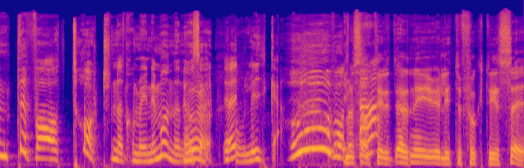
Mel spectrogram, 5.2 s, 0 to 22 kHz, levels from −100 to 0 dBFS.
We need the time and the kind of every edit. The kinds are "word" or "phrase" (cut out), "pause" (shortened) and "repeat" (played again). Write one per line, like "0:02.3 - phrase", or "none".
0:01.2 - word
0:02.4 - word
0:03.4 - word
0:04.1 - word

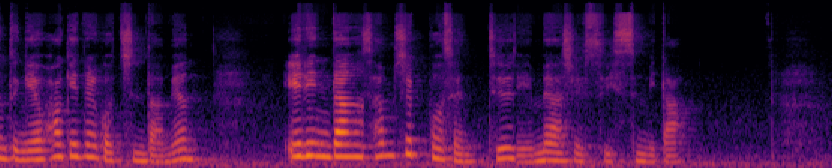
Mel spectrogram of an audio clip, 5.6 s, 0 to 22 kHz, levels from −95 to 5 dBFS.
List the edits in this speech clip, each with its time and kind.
0:02.4 - phrase
0:03.5 - word

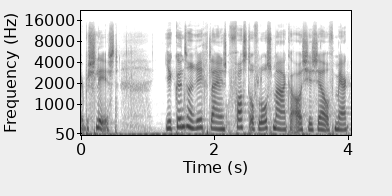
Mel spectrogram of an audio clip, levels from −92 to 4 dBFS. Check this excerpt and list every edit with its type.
0:02.2 - word

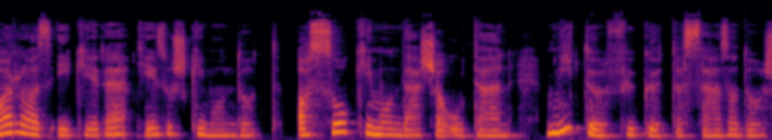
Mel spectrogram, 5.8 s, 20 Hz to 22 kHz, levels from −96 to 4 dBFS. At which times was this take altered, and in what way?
0:01.0 - word
0:02.2 - pause

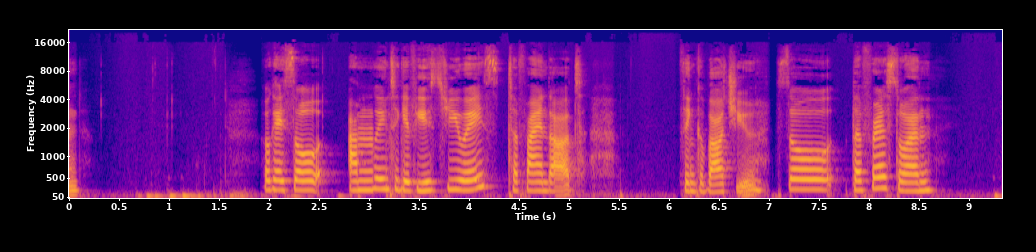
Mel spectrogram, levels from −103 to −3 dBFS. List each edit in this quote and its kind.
0:03.0 - word
0:06.1 - phrase
0:07.0 - pause

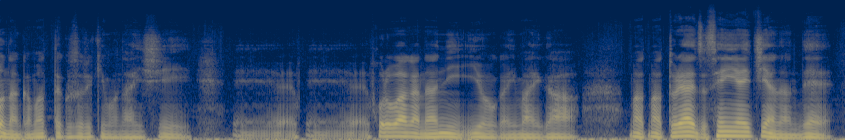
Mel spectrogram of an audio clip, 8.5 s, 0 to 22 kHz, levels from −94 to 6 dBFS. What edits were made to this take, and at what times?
0:03.0 - repeat
0:06.5 - repeat

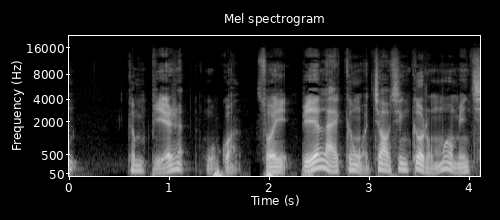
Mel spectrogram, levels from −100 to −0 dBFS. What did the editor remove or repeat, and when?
0:01.8 - pause
0:02.3 - pause

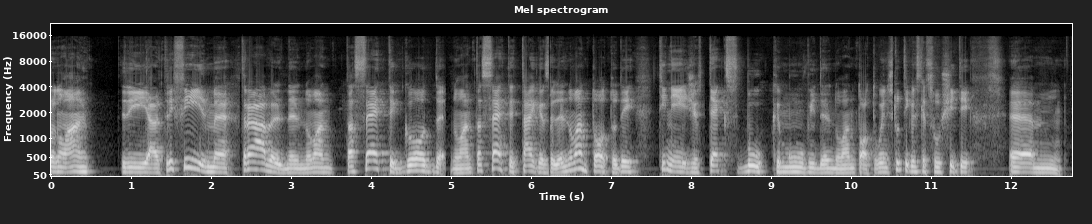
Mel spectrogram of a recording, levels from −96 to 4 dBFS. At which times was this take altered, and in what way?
0:02.4 - phrase
0:04.9 - phrase
0:06.2 - word
0:08.2 - pause
0:10.5 - word
0:10.9 - word

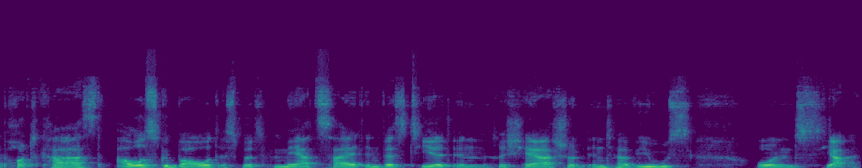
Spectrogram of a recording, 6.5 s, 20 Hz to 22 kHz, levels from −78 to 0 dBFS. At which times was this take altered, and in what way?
none

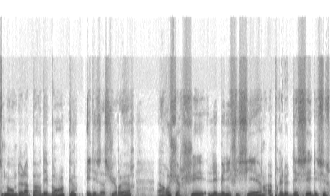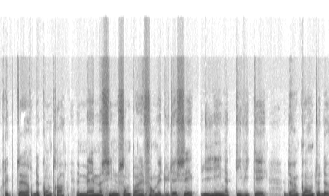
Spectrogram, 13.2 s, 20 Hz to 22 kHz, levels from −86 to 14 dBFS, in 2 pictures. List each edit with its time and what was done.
none

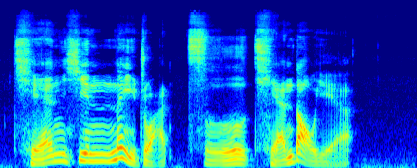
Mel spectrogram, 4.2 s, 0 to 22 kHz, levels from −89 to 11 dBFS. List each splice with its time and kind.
0:01.8 - pause

